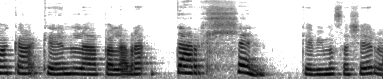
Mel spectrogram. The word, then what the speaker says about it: darllen: que en la palabra darllen, que vimos ayer o antes de ayer. La doble L. Darllen. Para pronunciar la doble L, hacemos como una L, pero soplamos a ambos lados de la lengua.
